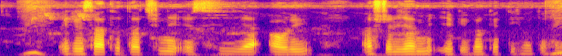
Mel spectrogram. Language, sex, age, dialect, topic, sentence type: Bhojpuri, female, 18-24, Northern, agriculture, statement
